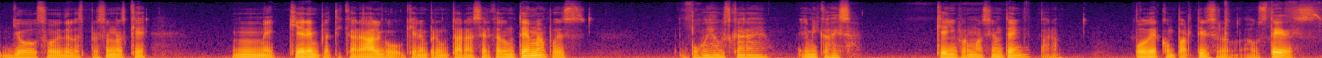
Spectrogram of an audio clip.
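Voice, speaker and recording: Moderately paced speech from a man with long, frequent pauses and a dry sound with no echo. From Guatemala. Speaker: video blogger. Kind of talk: casual monologue to viewers. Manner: hesitant, thinking aloud. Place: home room. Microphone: lapel.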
